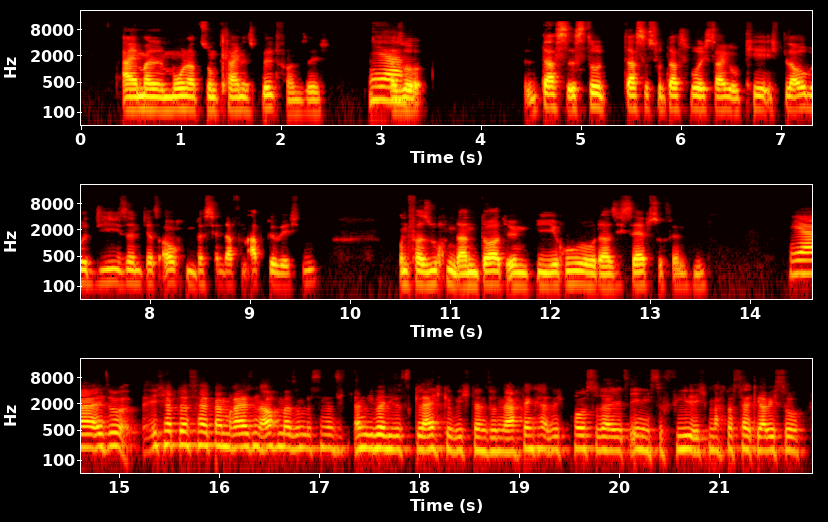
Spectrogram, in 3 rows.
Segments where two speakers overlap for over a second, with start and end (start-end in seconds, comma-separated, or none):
none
